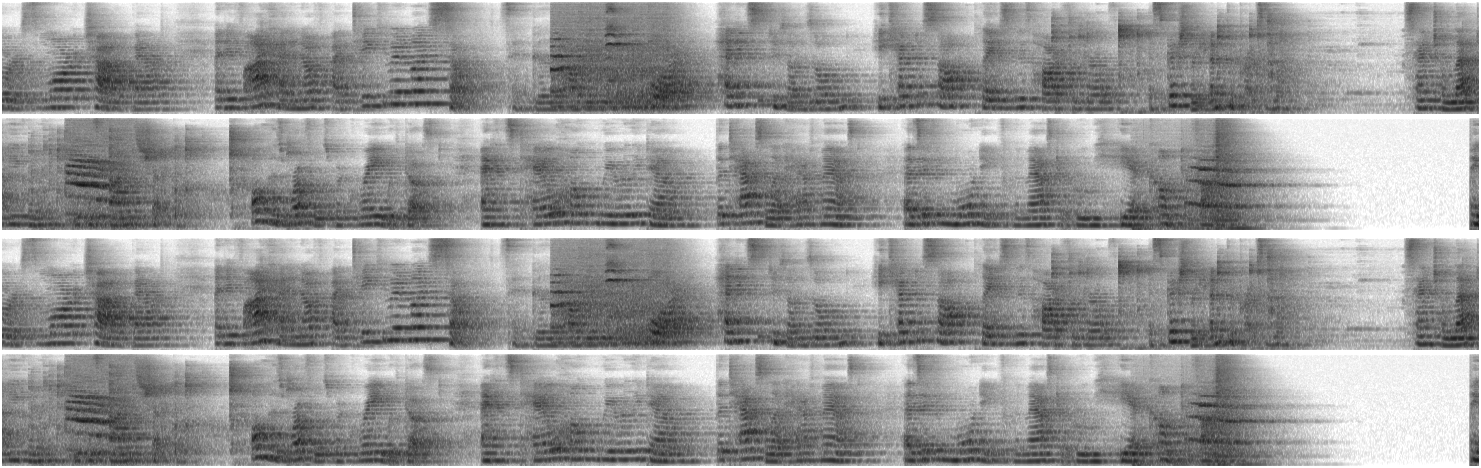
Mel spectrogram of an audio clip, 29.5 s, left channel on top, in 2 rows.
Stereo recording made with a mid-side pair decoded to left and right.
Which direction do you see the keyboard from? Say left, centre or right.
centre.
